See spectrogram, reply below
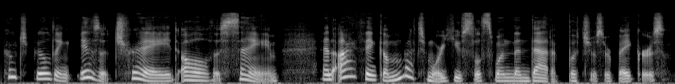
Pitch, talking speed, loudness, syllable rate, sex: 205 Hz, 195 wpm, -19 LUFS, 4.7 syllables/s, female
